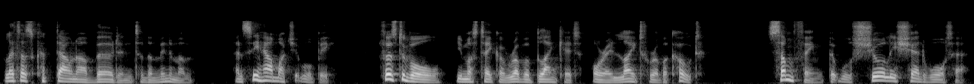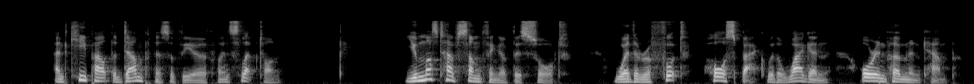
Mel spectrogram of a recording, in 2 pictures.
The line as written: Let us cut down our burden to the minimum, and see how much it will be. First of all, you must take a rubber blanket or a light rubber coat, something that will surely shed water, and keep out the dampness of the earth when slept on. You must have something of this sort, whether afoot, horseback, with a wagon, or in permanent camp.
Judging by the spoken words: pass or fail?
pass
